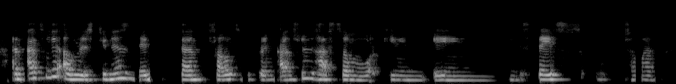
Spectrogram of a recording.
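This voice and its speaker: A woman speaks in a somewhat breathy voice. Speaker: university program representative. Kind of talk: webinar presentation. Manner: fast.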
